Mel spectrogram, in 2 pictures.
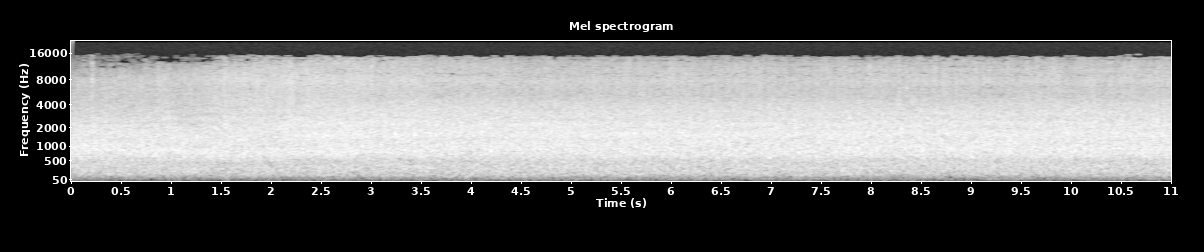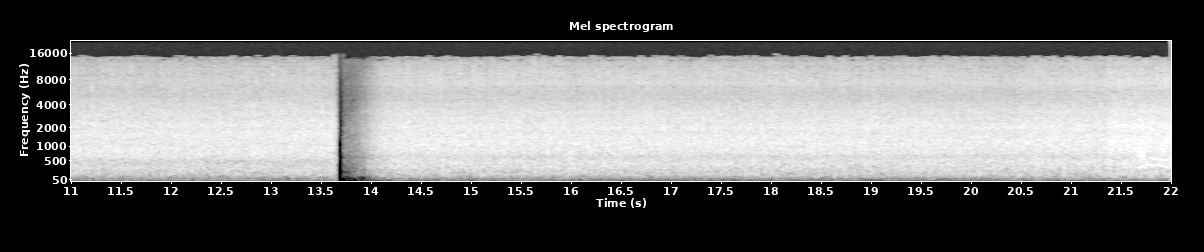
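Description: Steady rush of river water spilling over a low stone weir, with a sudden break of under a second about two-thirds of the way through.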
